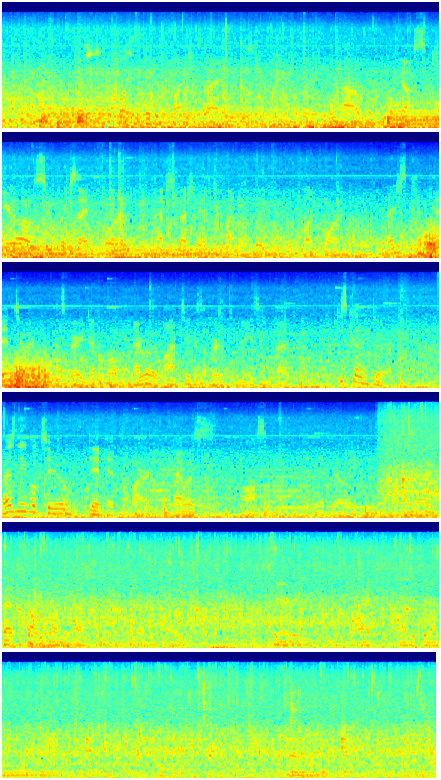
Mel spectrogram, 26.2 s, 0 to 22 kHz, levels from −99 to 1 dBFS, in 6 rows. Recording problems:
rain or running water; very loud; throughout; 5 dB above the speech
background music; loud; until 18 s; as loud as the speech
high-pitched whine; faint; throughout; 5 kHz, 25 dB below the speech

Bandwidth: 15.5 kHz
